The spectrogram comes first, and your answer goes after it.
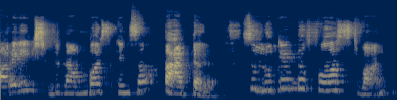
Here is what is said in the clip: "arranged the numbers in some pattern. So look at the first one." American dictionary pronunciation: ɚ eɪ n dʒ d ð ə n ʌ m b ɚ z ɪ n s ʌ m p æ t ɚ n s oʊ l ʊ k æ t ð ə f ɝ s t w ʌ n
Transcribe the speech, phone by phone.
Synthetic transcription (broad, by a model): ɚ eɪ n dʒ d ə n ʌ m b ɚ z ɪ n s ʌ m p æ t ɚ l s oʊ l ʊ k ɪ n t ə f ɝ s t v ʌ n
